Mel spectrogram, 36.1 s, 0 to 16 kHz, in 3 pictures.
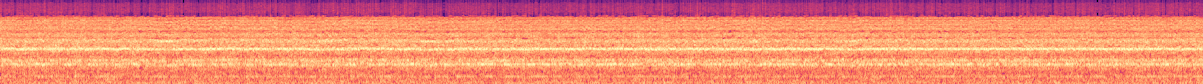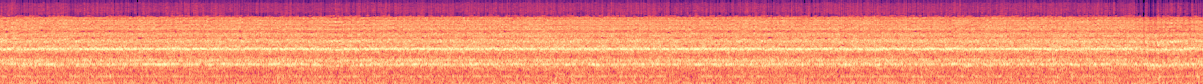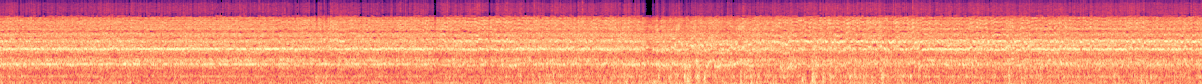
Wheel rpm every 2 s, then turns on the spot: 230, 230, 230, 230, 230, 240, 240, 230, 240, 230, 230, 230, 230, 240, 230, 220, 210, 210.
none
